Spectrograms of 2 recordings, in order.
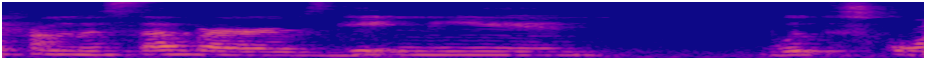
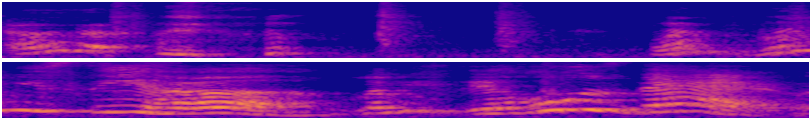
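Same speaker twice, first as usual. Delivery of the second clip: mock curious listener; 8 semitones higher, 8 dB louder, slower than usual. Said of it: "you're gonna be like".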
